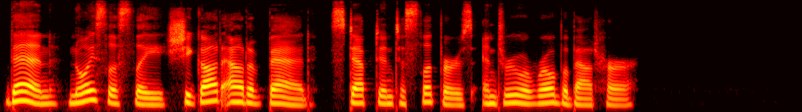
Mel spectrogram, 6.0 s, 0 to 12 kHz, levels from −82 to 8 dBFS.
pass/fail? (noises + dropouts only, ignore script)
pass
